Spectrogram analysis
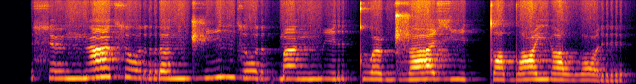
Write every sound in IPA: s ø ŋ ɡ ã s o r ʌ n d͡ʒ i n z o r ɡ͡b ã ŋ͡m i r t w ʌ ɖ͡ʐ a ʑ i tː ʊ dˤ i j ʌ l ðˤ ø r

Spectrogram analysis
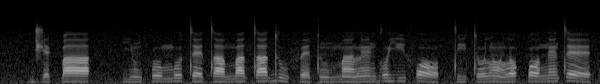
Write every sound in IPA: d͡ʒ ɛ˨ k͡p a˧ | j ũ˨ k͡p o˧ m o˦ t ɛ˧ t a˧ m a˧ t a˦ d u˦˨ f ɛ˨ t ũ˨ m ã˧ l ɛ̃˦ ɡ o˦ j i˦ f ɔ˦˨ | t i˨ t o˨˦ l ɔ̃˦˨ l ɔ˧ k͡p ɔ˧ n ɛ̃˦ t ɛ˦˨

